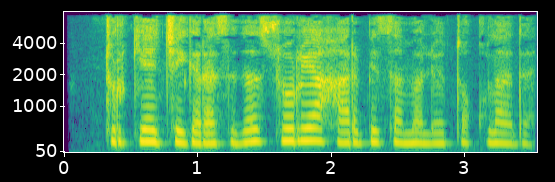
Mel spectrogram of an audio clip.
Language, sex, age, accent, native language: Uzbek, female, 18-24, Toshkent shahri, Uzbek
